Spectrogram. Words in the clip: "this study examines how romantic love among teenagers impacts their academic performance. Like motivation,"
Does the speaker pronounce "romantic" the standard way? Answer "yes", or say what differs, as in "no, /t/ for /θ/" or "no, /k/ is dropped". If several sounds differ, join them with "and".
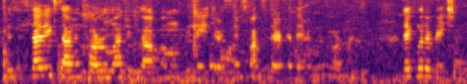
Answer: no, /n/ is dropped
